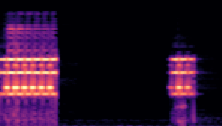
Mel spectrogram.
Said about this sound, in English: There it goes, your phone again.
